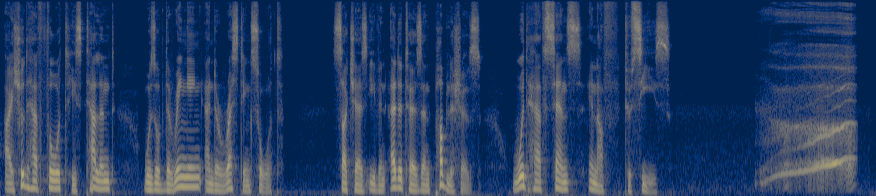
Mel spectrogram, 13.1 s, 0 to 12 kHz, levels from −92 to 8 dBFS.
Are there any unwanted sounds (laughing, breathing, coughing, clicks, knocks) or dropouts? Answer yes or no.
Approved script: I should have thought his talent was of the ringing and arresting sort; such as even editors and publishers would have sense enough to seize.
yes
